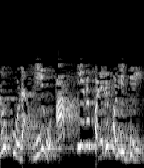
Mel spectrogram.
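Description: Speech only: a woman's voice reading a Kannada spiritual discourse aloud, without pause.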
